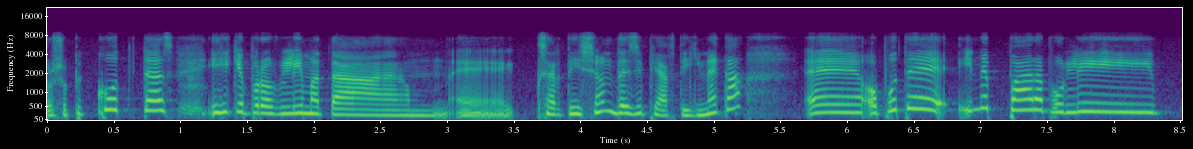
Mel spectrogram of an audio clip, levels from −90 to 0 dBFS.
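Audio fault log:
No faults heard anywhere in this speech.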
